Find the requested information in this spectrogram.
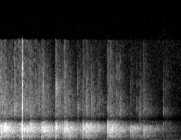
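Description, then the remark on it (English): A church audience claps together in praise of Jesus during a sermon, steady, dense applause with a few sharper individual claps standing out, fading toward the end. “You can clap for that.”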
